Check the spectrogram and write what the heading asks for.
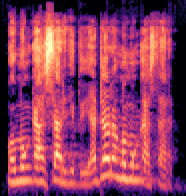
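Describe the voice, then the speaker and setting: Male preacher, Javanese accent, husky gravelly voice, jokey, quizzes the crowd. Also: high-pitched, animated, racing. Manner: joking, asks the audience rhetorical questions. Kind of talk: religious lecture.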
